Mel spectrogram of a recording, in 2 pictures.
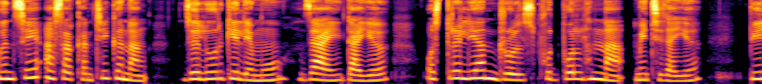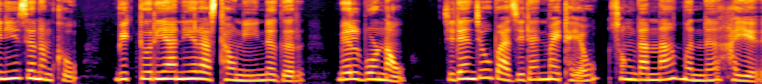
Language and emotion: Bodo, neutral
